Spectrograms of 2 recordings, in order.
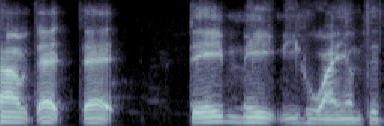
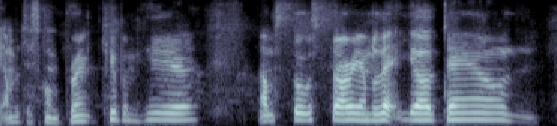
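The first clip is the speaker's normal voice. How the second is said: retold crying apology; 7 semitones higher than usual. Father apologizing to his mentor, close to tears. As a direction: let the voice go small and near tears. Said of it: "Crying, bro".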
